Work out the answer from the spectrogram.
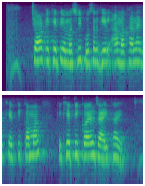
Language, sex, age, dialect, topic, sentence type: Magahi, female, 56-60, Western, agriculture, statement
